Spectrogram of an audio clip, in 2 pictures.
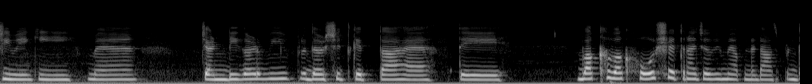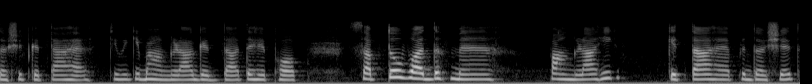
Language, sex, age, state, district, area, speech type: Punjabi, female, 18-30, Punjab, Pathankot, urban, spontaneous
